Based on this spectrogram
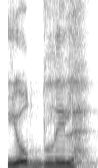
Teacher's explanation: لاحظ صفة الاستطالة لحرف الضاد في كلمة يضلله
